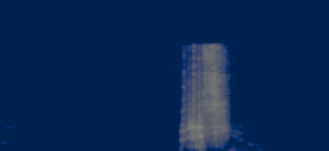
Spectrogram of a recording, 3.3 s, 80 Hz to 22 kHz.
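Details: A brief breath, a pause, then one loud explosive sneeze with a trailing voiced release, from a compilation of 25 different sneeze types in 54 seconds; sneezing.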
